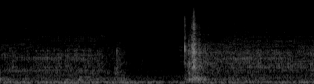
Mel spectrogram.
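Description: A disc tray slides shut with a thump.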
